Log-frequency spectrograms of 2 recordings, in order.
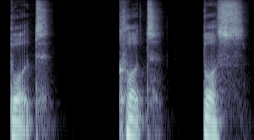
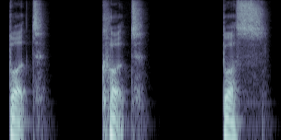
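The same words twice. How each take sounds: First: "but, cut, bus" said with a short Northern English u; non-posh Northern English u in "but, cut, bus"; non-posh Northern English accent. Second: "but, cut, bus" said with a soft schwa, posh Northern English; posh Northern English accent. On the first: Showing non-posh Northern English vowels to viewers. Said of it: "non-posh Northern English would be more like". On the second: Showing posh Northern English vowels, a quiet demo. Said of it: "they use the schwa". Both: Shown as a demonstration.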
